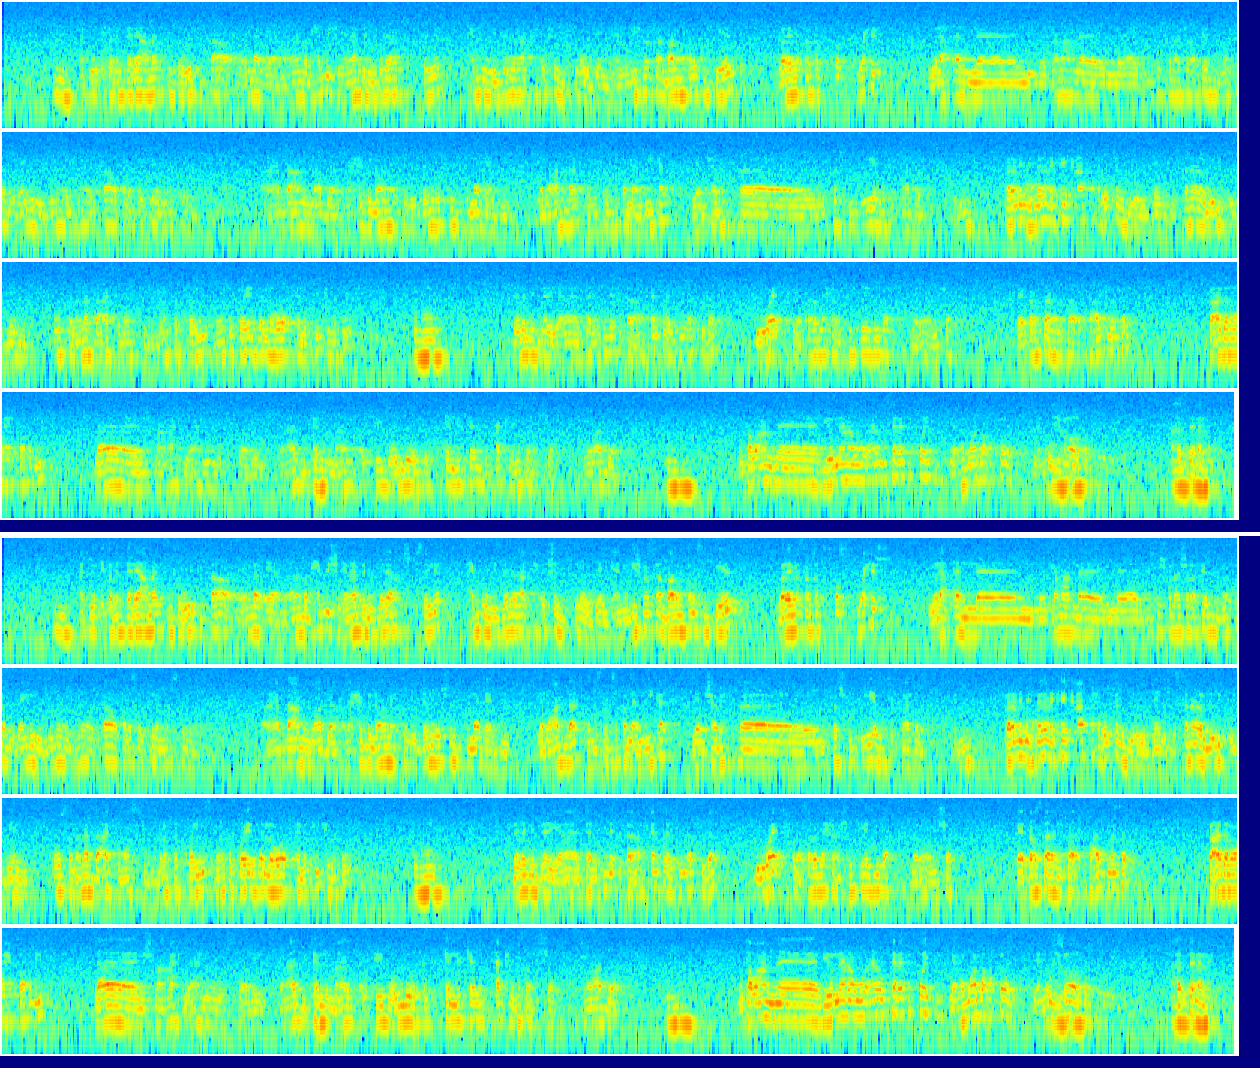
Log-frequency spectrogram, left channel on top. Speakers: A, on the left; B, on the right.
A: مم.
B: هتقول لي طب انت ليه عملت وسويت وبتاع هقول لك يعني انا ما بحبش يعني انا بالنسبه لي انا كشخصيه احب بالنسبه لي ان انا افتح اوبشنز كتيره قدامي يعني ما اجيش مثلا بعد ما اخلص امتياز والاقي مثلا خدت تخصص وحش ولا ال- الجامعه ال- ال- المستشفى اللي انا شغال فيها بمرتب قليل والدنيا مزنوقه وبتاع وخلاص اقول كده لنفسي انا هبدا اعمل معادله انا احب اللي هو انا يكون قدامي الاوبشنز كلها جاهزين يا معادله يا مثلا سفر لامريكا يا مش عارف آه، مستشفى ايه يا مست- وهكذا فاهمني فانا بالنسبه
A: تمام
B: لي انا كده كده هفتح الاوبشنز اللي قدامي بس انا لو لقيت قدامي فرصه ان انا ابقى قاعد في مصر بمرتب كويس مرتب كويس ده اللي هو 30 فيما فوق
A: تمام
B: ده بالنسبه لي يعني 30 على فكره 30000 ده دلوقتي في الاسعار اللي احنا عايشين فيها دي لا ده رقم- مش رقم يعني انت مثلا انت انت عارف مثلا بعد انا واحد صاحبي ده مش مع اهله اهله في السعوديه كان قاعد بيتكلم
A: تم-
B: معايا ومش عارف ايه بقول له انت بتتكلف كام اكل مثلا في الشهر عشان انا قاعد لوحدي
A: تمام
B: وطبعا آه، بيقول لي انا و- انا والثلاث اخواتي يعني هم اربع افراد يعني
A: أيوه
B: اسره طبيعيه
A: أه
B: جدا
A: أيوه
B: فانت
A: تمام
B: لما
